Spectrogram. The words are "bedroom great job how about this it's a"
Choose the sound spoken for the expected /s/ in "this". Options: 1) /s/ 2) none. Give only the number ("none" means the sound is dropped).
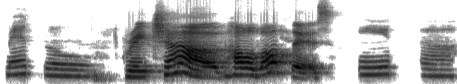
1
